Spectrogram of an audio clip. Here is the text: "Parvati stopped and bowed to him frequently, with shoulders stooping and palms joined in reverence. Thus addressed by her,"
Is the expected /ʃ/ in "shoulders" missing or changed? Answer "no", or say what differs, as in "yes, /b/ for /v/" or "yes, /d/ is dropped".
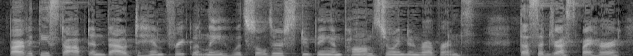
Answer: yes, /s/ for /ʃ/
